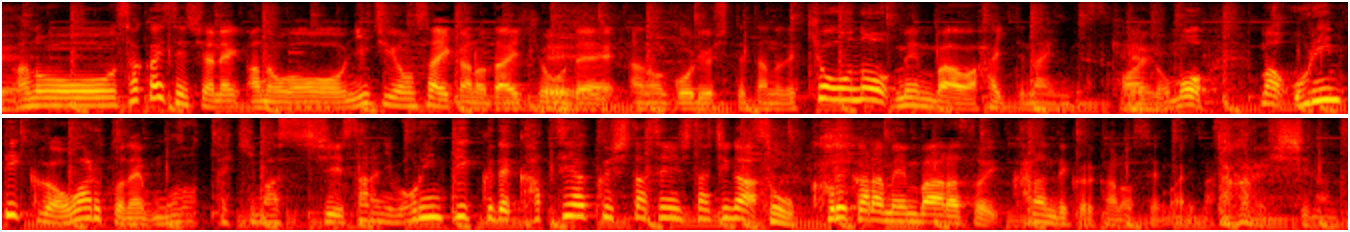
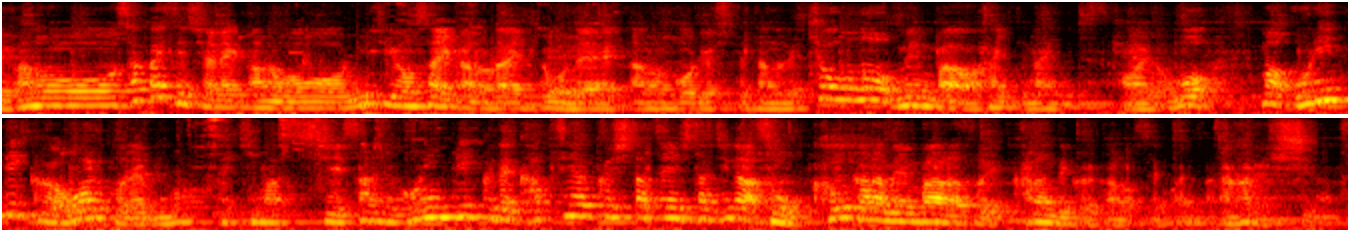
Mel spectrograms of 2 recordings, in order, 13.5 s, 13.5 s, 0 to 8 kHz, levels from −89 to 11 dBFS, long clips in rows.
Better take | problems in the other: first | noise reduction (neural separator model SepFormer DNS4)

